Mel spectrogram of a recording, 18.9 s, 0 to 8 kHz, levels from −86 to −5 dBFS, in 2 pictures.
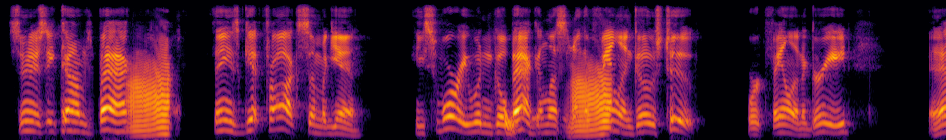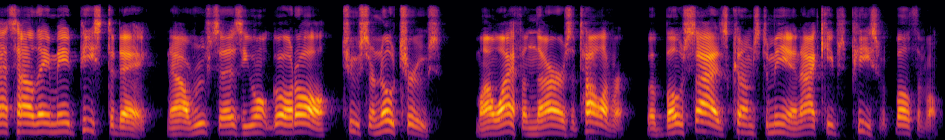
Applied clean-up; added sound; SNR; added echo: neural mask model Resemble Enhance denoiser.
